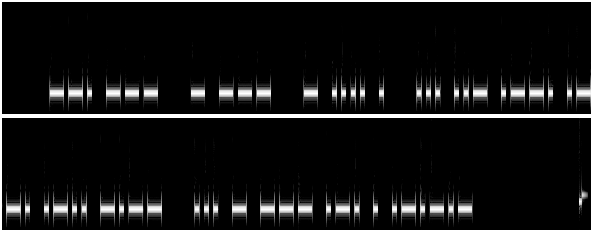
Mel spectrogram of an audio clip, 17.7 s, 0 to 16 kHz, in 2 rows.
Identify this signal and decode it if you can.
Morse code, heard as a keyed tone, about 17 wpm, 700 Hz. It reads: GO TO THE SUPPLY STORE.
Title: Sentences from Top 1000 Words - Review Part 5 - 17wpm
